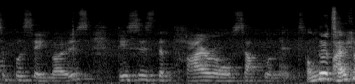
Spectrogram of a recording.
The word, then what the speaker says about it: pyrrole: Pyrrole's an amino acid, isn't it? Pyrrole. This is spelled P-Y-R.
